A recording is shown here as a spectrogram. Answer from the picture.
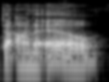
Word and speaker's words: Da'anael: So Da'anael is how you pronounce the being's name.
